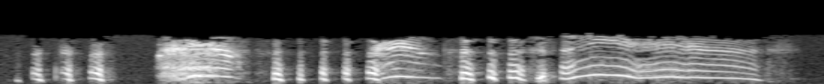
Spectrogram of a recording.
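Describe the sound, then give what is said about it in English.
A cat meows and yowls insistently, mixing short rapid chirping cries with longer drawn-out wails, loud and continuous with no other sounds or talk. “Stupid cat.”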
